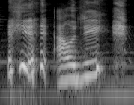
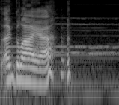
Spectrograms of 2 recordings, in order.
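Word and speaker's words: Aglaea: Algae? That spelling is pronounced algae. So yeah, technically, yeah, maybe it's algae. But it is Aglaya.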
